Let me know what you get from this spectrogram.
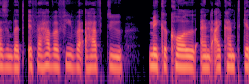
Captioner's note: none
